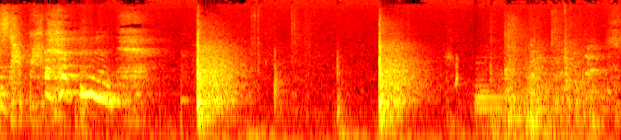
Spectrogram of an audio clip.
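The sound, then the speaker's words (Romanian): Several solid, loud knocks on a house door ring out, spaced unevenly over a couple of seconds, with people talking just before and after. “Acum, batem la ușă.”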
